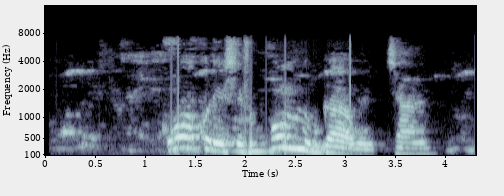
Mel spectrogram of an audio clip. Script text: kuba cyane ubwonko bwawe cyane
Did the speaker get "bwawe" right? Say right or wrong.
right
